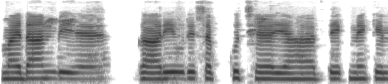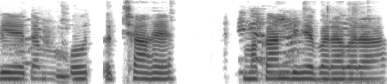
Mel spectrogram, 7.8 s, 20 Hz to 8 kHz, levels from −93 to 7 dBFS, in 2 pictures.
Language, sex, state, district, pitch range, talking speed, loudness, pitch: Hindi, female, Bihar, Kishanganj, 215-225 Hz, 170 wpm, -18 LUFS, 220 Hz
